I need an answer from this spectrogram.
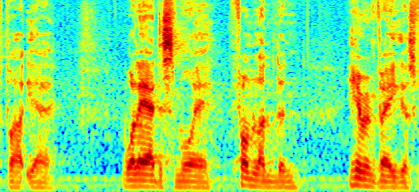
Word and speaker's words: Wole Adesemoye: How do you pronounce it? So it's Wole Adesemoye. Full name's Wole Adesemoye.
